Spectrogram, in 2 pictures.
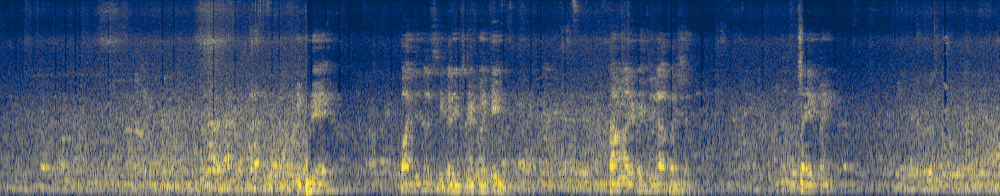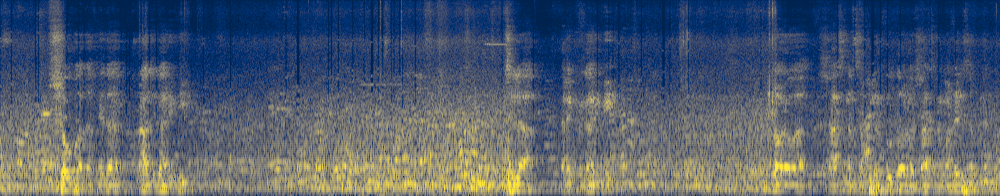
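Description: A middle-aged man speaks steadily into a microphone, heard through loudspeakers in a room.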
